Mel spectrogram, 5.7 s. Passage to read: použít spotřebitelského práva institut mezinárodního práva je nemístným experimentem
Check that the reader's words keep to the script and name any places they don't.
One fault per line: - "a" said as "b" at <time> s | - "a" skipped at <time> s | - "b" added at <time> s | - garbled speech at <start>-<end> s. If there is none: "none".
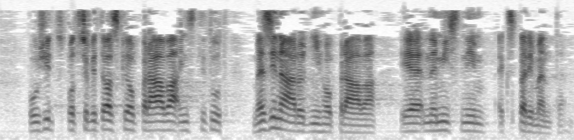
none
